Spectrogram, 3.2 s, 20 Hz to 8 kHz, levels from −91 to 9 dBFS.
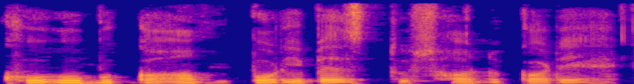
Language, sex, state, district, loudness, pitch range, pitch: Bengali, male, West Bengal, Purulia, -17 LUFS, 90-95 Hz, 90 Hz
